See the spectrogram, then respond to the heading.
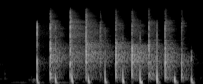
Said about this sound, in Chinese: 嗯，好厉害！我觉得咱们好久没鼓掌了，应该鼓次掌。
